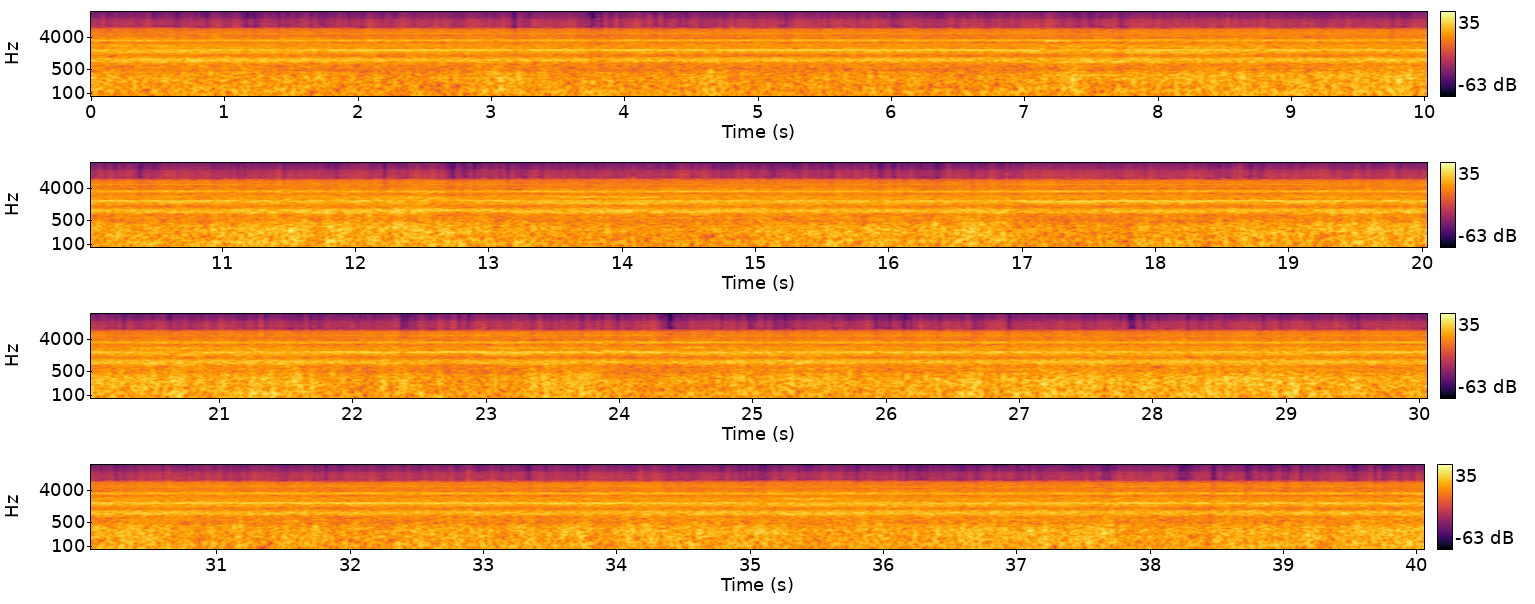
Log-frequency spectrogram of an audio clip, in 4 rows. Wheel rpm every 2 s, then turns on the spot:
230, 230, 230, 220, 220, 230, 230, 230, 230, 230, 230, 230, 230, 230, 230, 230, 230, 230, 230, 230.
none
